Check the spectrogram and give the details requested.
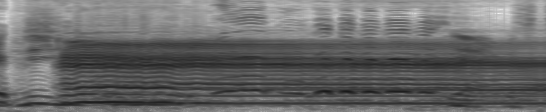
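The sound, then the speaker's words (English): A person vocally imitates a dial-up modem, holding a loud, buzzy, high-pitched screech for a few seconds with warbling, wavering tones layered over a steady drone. “I don't know why I did the modem sound.”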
